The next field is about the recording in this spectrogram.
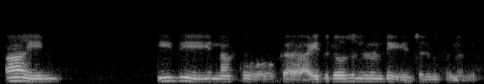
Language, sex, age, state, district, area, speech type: Telugu, male, 18-30, Andhra Pradesh, Visakhapatnam, urban, conversation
